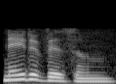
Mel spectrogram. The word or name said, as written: nativism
